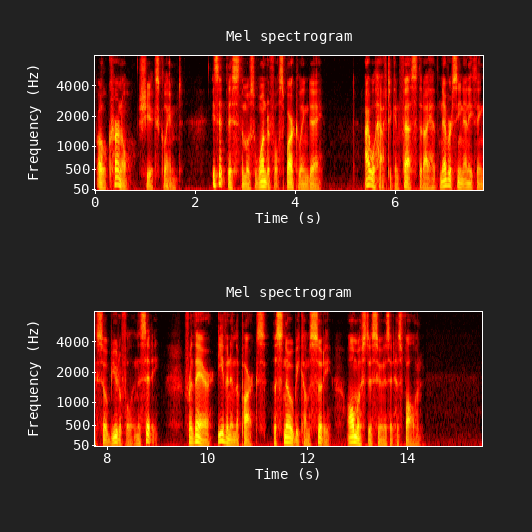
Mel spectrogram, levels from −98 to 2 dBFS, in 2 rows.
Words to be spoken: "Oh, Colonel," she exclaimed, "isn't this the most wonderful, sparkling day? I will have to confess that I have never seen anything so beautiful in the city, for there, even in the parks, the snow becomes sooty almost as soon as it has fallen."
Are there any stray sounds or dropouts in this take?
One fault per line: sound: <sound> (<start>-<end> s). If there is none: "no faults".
no faults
